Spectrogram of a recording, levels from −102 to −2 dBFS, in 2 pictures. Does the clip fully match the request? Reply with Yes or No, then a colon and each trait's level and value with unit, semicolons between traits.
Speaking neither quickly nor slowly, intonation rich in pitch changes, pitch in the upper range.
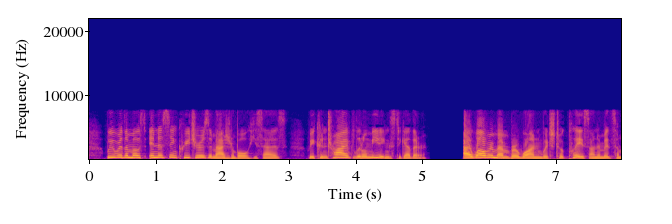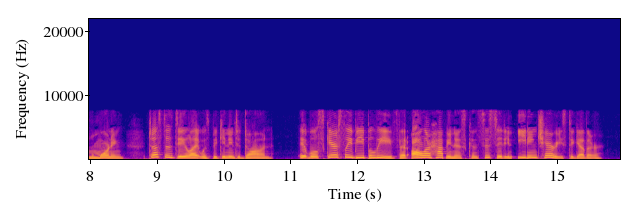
Yes: average, 175 wpm; wide, 5.9 semitones; high, 225 Hz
